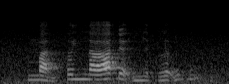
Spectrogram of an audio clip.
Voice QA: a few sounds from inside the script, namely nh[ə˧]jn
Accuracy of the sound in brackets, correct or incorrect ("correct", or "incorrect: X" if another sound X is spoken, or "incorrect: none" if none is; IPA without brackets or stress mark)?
correct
